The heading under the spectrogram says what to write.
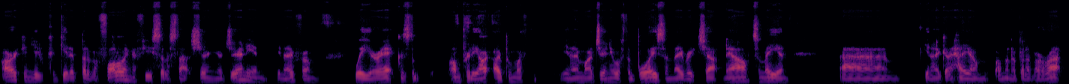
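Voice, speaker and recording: Man, broad Kiwi accent, low even voice, matey casual storytelling, rough around the edges. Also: fairly quick, no echo. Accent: broad New Zealand. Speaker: podcast guest, amateur endurance athlete.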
